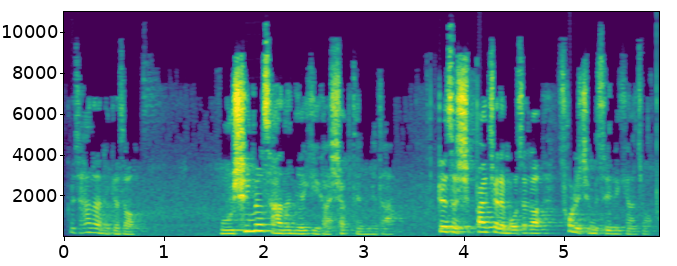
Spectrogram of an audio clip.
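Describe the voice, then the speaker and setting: A woman's voice: sits low, sing-song, fast, dark tone, slight background noise. A woman pastor preaching a Sunday sermon with passion, putting rhetorical questions to the congregation. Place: church sanctuary. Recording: roomy church hall echo.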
